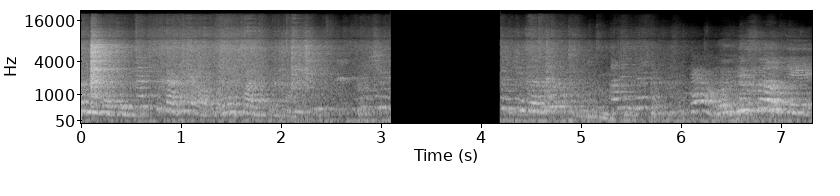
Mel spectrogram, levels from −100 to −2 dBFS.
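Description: At 3.09 s a rebuffering stall cuts the sound to silence until 4.20 s. The player ran dry of downloaded audio, waited, then resumed exactly where it stopped, adding 1.1 s.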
